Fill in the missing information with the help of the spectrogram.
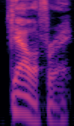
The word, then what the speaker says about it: Gallifrey: Gallifrey.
